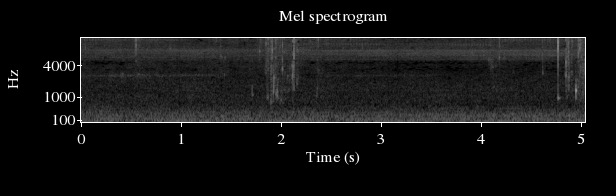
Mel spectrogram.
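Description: Steady low rumble, with a few faint clicks and scrapes as a bare hand digs through wet tidal mud and shells for clams.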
